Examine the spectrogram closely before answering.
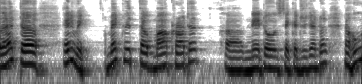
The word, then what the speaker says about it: Rutte: The last name is pronounced Rutte. I don't want to pronounce it's like a woman's name. Some newscaster uh, pronounced it's Ruth. I think it's. I like to say the way I feel, right? I think it's Ruta or Rata, whatever.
